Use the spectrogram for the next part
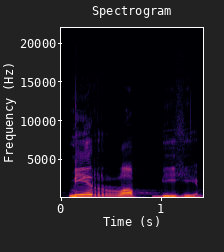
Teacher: Nun sukun ketemu ro cukup dileburkan. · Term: idgham bila ghunah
